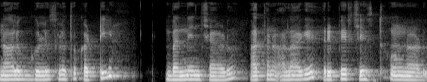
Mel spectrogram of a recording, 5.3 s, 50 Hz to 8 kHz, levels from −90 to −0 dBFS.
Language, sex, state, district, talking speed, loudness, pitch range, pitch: Telugu, male, Andhra Pradesh, Visakhapatnam, 90 wpm, -16 LUFS, 140-155 Hz, 150 Hz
